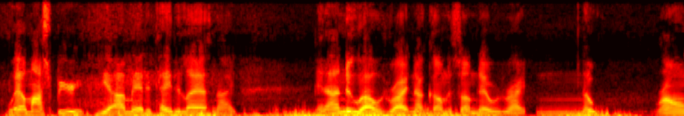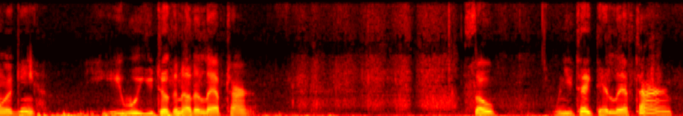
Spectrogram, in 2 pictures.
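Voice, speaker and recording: A man's voice: fairly high pitch, measured pace, long pauses, slight background noise, rough recording. A man speaking as a fervent new convert, giving a rambling, earnest and emphatic personal testimony in informal vernacular, often voicing imagined dialogue and answering his own questions. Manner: acts out imagined dialogue and asks himself questions.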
